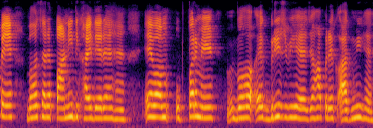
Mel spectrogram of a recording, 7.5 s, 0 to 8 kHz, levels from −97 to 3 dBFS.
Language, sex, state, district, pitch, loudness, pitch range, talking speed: Hindi, female, Jharkhand, Garhwa, 245 Hz, -14 LUFS, 240-260 Hz, 170 wpm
